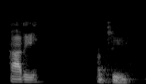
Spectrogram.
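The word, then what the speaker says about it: Hati: Hattie, as it looks, but not Vanai. Hattie. – Pronounced ha. – Ha. Hattie. – Yeah. Hattie.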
